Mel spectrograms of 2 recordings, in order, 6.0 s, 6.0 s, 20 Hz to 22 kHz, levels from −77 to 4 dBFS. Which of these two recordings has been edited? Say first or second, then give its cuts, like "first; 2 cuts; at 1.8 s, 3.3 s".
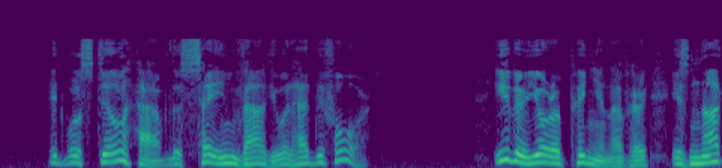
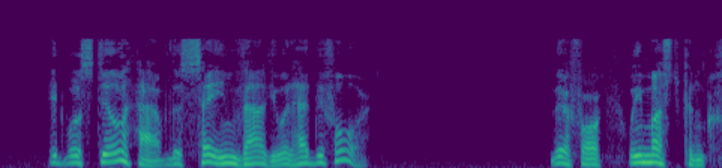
first; 1 cut; at 3.9 s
